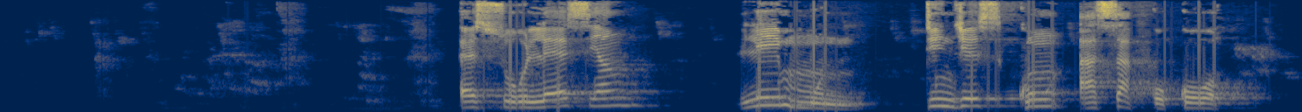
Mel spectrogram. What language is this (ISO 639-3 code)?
mgg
